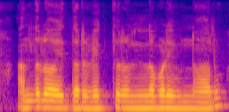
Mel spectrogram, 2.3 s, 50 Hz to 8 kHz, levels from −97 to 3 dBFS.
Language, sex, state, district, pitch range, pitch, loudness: Telugu, male, Telangana, Adilabad, 125-135 Hz, 130 Hz, -16 LUFS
